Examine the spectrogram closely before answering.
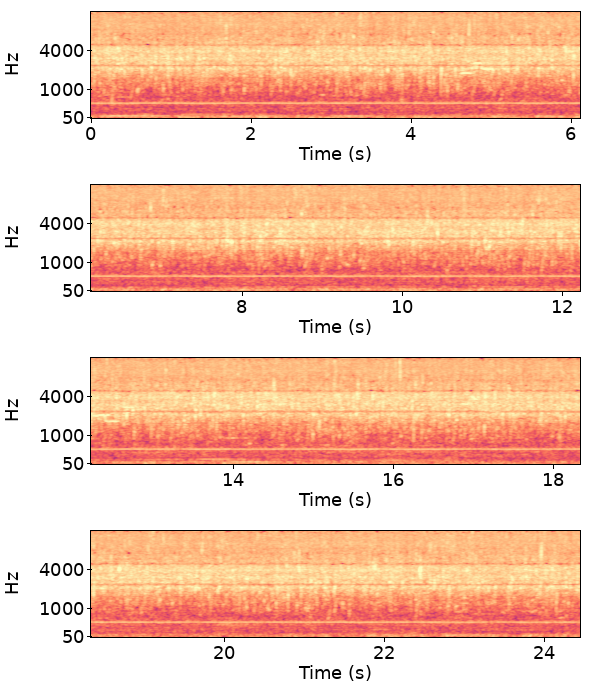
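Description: Pool fountain jet arcing water into the pool, a steady splashing trickle, with a faint steady hum underneath.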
